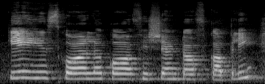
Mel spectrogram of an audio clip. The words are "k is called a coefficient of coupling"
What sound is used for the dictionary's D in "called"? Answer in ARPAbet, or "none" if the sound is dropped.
none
